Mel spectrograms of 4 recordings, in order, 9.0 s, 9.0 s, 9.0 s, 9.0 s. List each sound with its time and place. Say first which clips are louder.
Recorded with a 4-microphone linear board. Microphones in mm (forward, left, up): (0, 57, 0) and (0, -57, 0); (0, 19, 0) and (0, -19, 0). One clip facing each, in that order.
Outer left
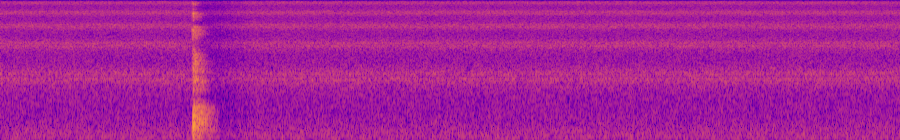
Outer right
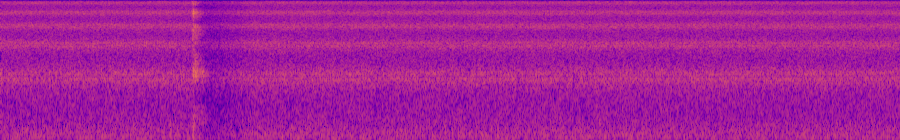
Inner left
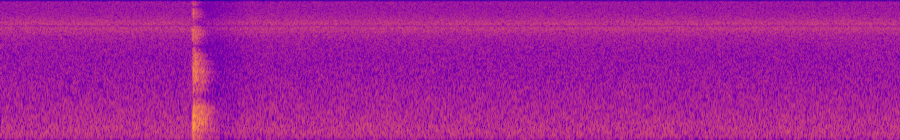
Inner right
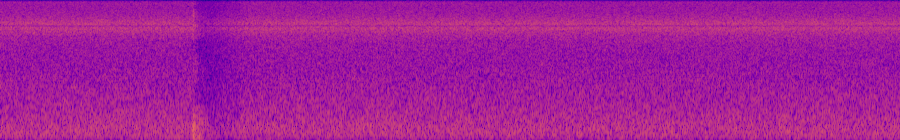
1.9 s a gunshot: outer left 23 dB, inner left 17 dB; 65° left (ahead or behind)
